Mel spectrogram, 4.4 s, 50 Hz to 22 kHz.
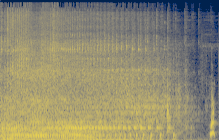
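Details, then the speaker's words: Homelite 2500 W generator, restart with starting fluid: engine catches and runs roughly about three seconds, then stumbles and dies; fuel starvation from plugged carburettor main jet, to be cleared with air; tank cap suspected faulty. "that main jet is plugged. So, where I told you doesn't need to be it has a fixed jet, I'm going to blow air in there and we're going to try this again."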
